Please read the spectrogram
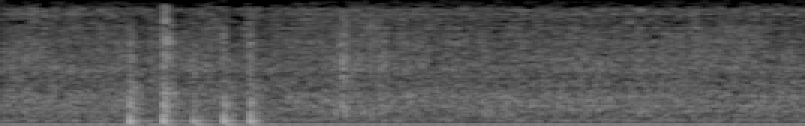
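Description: A pot of water boiling on a portable gas burner, a steady hiss with a low rumble, with a quick cluster of about five knocks about a second in as the mesh strainer is handled at the cutting board.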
